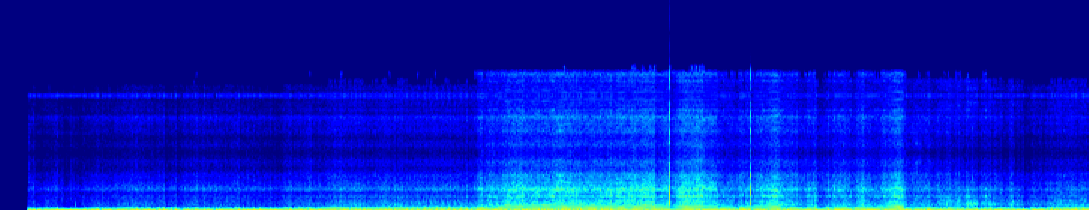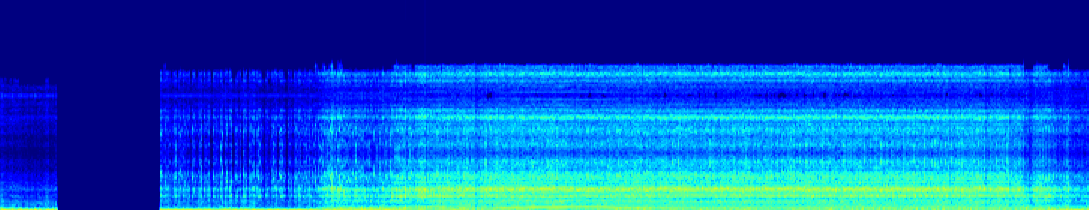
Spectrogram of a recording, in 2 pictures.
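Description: A mud-racing truck's engine running loud with a heavy low rumble, revving up and down several times, then climbing and holding at high revs for several seconds. The sound cuts out completely for about a second around the middle.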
